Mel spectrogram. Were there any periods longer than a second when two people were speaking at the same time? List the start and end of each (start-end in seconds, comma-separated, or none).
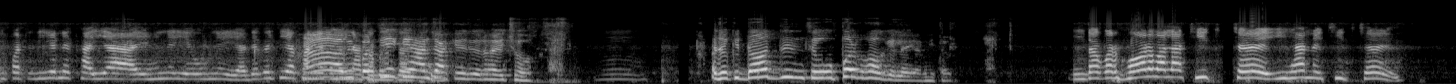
none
